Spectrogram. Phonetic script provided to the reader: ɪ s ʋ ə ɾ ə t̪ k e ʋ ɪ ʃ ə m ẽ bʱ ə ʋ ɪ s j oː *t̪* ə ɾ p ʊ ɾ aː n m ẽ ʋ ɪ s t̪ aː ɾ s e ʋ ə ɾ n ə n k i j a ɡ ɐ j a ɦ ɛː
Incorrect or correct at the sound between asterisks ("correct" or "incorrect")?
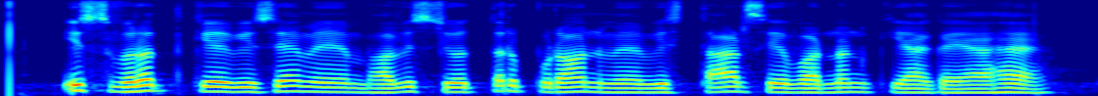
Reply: correct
